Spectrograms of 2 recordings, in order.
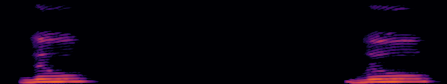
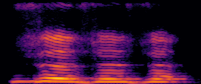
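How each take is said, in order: First: जू said softly, no buzzing; soft quiet जू. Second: ज with a buzzing z sound; buzzing ज, not this way; wrong buzzing z. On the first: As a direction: gently say जू from the tongue tip. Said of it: "जू नरमी से अदा होगा". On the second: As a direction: buzz the ज as the mistake. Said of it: "ऐसे नहीं". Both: Shown as a demonstration.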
